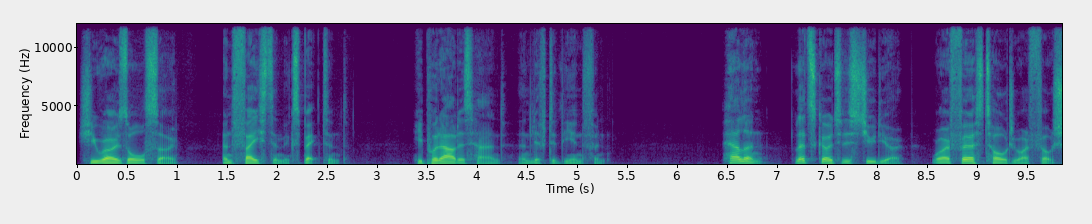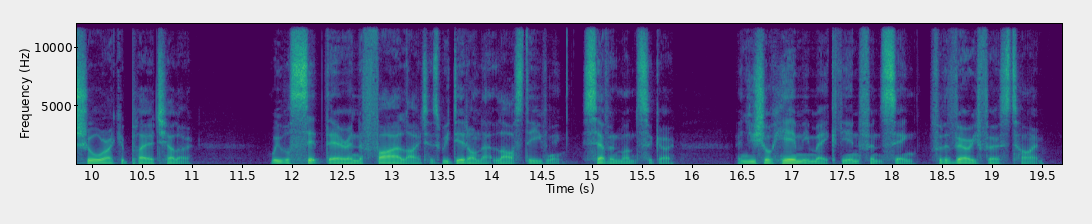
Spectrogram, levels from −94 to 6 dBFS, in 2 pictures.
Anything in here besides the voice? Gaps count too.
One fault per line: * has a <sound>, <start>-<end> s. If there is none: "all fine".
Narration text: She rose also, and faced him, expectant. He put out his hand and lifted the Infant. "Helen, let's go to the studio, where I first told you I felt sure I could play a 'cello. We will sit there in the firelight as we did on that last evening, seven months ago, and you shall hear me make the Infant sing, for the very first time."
all fine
